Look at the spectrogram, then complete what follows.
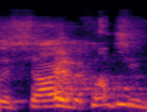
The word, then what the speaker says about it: charcuterie: It's a charcuterie board.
